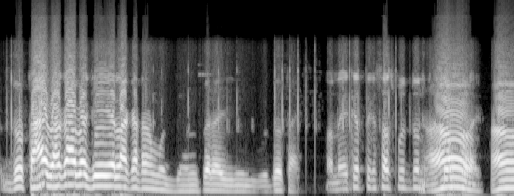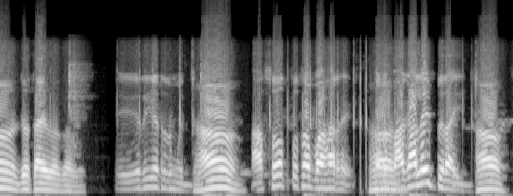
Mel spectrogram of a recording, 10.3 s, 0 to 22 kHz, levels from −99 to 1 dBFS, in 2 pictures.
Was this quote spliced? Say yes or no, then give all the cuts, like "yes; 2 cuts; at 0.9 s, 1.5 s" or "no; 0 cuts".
no; 0 cuts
